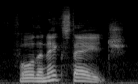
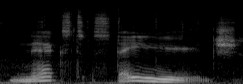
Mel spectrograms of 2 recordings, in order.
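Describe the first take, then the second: First: Said in the usual way. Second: "Next stage" whispered slowly as a playful echo; slow, dramatic whispered "Next stage". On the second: Shown as a demonstration.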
